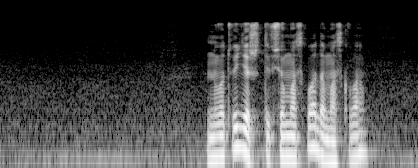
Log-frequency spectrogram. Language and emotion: Russian, neutral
